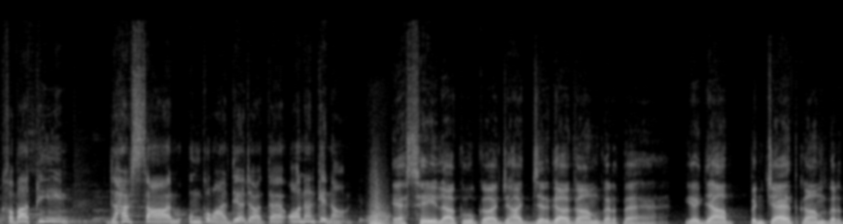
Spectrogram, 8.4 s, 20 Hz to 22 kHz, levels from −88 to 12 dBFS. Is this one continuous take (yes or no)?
no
